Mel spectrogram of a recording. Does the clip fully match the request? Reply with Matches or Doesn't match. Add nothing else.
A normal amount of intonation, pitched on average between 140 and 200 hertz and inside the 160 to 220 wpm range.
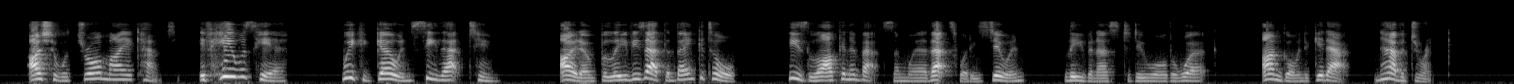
Doesn't match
